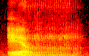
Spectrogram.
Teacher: com o R final enrolado, ok? E não assim, R, com esse R fraco.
